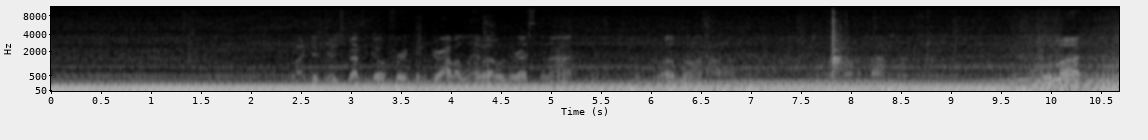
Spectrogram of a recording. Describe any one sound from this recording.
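A buggy engine idles with a deep, steady rumble close by.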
